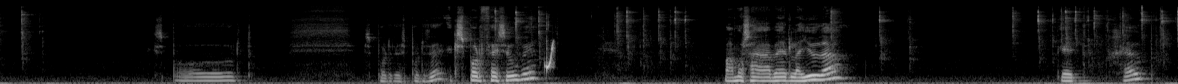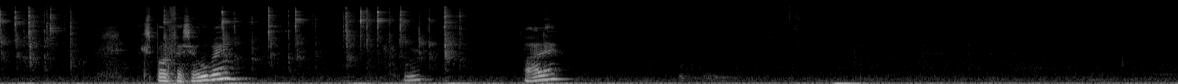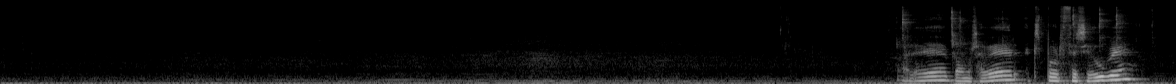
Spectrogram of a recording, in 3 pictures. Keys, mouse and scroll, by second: 0.2 Tab, 4.7-7.2 typing, 8.8 ctrl+a, 10.1-12.4 typing, 14.0 ctrl+p, 14.4-16.4 typing, 23.8-24.7 scroll up 1, 24.7-25.5 scroll up 1, 25.5-26.3 scroll up 1, 26.3-32.1 scroll up 1, 32.1-33.1 scroll up 1, 33.1 ctrl+p, 34.3-35.3 typing.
